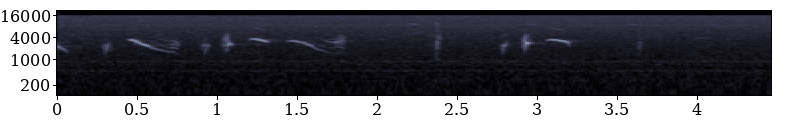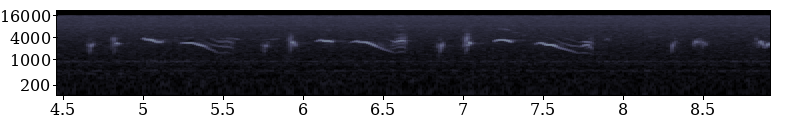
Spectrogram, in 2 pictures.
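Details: A male Common Fiscal (Southern fiscal) on Mountain Drive, Grahamstown, sings a varied run of sharp, sliding whistles and chips, mimicking fynbos birds such as the Wailing Cisticola and Cape Grassbird, over a steady low background hum.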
